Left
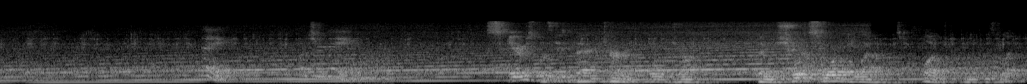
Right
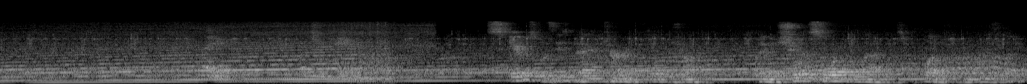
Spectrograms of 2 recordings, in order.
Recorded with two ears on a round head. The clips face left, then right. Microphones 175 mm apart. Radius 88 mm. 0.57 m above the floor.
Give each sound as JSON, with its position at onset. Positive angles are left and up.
{"t": 2.0, "sound": "a woman speaking", "side_deg": 40, "distance_m": 2.5}
{"t": 4.9, "sound": "a man speaking", "side_deg": 75, "distance_m": 4.5}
